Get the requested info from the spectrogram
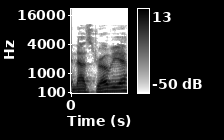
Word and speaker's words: Na zdrowie: Na Zdrawi? – Nazdrowie. Oh yeah, Nazdrovia. How do you say that? Na zdrowie.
